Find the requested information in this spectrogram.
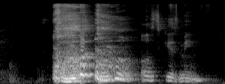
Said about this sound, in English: Like, hey, how's your, oh, excuse me, I have to cough.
